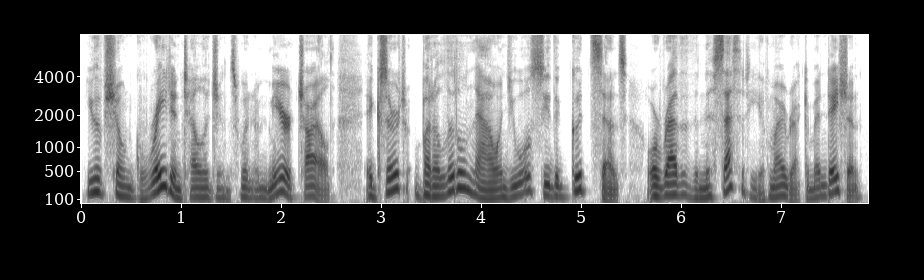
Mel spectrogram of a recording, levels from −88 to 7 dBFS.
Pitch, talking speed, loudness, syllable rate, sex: 135 Hz, 215 wpm, -19 LUFS, 6.1 syllables/s, female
